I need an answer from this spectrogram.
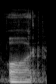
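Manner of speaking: और with a clear open diphthong, au-r; correct aur. Shown as a demonstration. Teacher models the right sound of और for students. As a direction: say और with the jaw pushed slightly forward. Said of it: "ये लफ्ज़ और होता है".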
